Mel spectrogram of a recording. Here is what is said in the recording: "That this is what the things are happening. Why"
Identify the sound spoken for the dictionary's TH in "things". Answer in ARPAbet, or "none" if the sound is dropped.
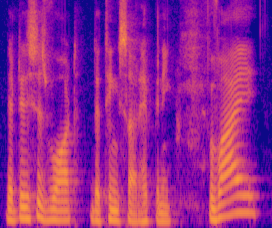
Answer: T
